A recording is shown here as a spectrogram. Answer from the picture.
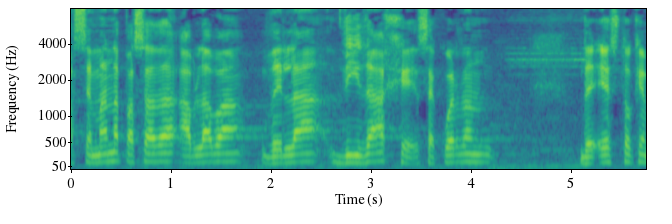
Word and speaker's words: Didache: estos escritos Qué significa didaje significa enseñanza viene de la palabra de algo didáctico eh okay se escribe así didache did con d did Che se pronuncia con j porque la ch va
